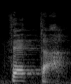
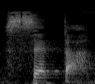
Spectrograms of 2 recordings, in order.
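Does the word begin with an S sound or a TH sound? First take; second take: TH sound; S sound. First: The word begins with a TH sound. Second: The word begins with an S sound. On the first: This is how it is said in Castilian Spanish. "With a T H sound" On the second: This is how it is said in Mexico and Central America. "With an S sound"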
